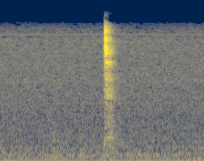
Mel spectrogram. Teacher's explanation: The airflow is stopped. It cannot come out until the tip drops down and releases that air. That's why we call the true T a stop. · First, you need to stop the airflow. You stop it with the tip of your tongue and that hard bump behind your upper front teeth. Second, when you release the air, there should be a puff of air. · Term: T sound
